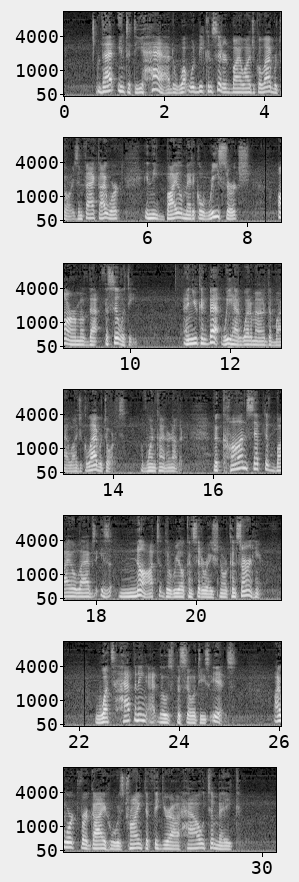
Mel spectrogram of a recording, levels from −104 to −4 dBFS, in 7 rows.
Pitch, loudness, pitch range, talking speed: 150 Hz, -20 LUFS, 135-175 Hz, 135 wpm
